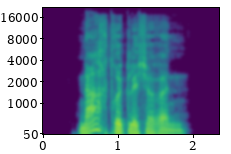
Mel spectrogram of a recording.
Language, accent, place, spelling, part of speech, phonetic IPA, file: German, Germany, Berlin, nachdrücklicheren, adjective, [ˈnaːxdʁʏklɪçəʁən], De-nachdrücklicheren.ogg
- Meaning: inflection of nachdrücklich: 1. strong genitive masculine/neuter singular comparative degree 2. weak/mixed genitive/dative all-gender singular comparative degree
